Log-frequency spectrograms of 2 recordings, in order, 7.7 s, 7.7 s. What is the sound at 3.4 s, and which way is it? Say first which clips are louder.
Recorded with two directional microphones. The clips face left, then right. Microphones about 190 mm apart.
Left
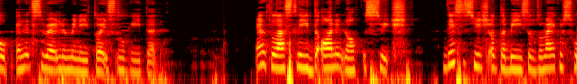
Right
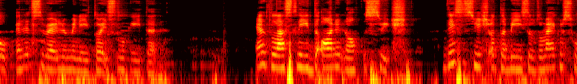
A woman's voice: left 4 dB; 50° left (ahead or behind).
